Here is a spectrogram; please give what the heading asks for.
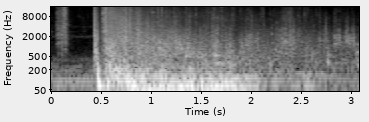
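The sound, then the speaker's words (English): An explosion blows up a mud hut: one sudden, loud blast hits, then a heavy roaring rumble holds and slowly fades out. “How many of these disgusting mud huts do I have to blow up before you show yourself?”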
